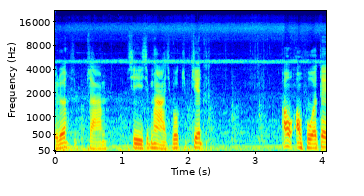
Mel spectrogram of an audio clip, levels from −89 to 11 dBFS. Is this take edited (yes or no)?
no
